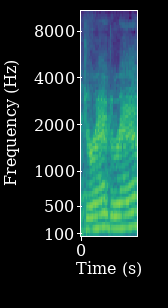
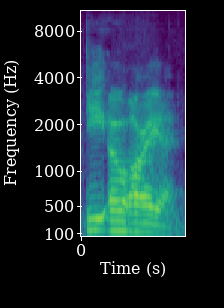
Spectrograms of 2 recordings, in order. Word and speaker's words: Doran: All right, so it's just like Doran, except there's only one of me, Doran.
